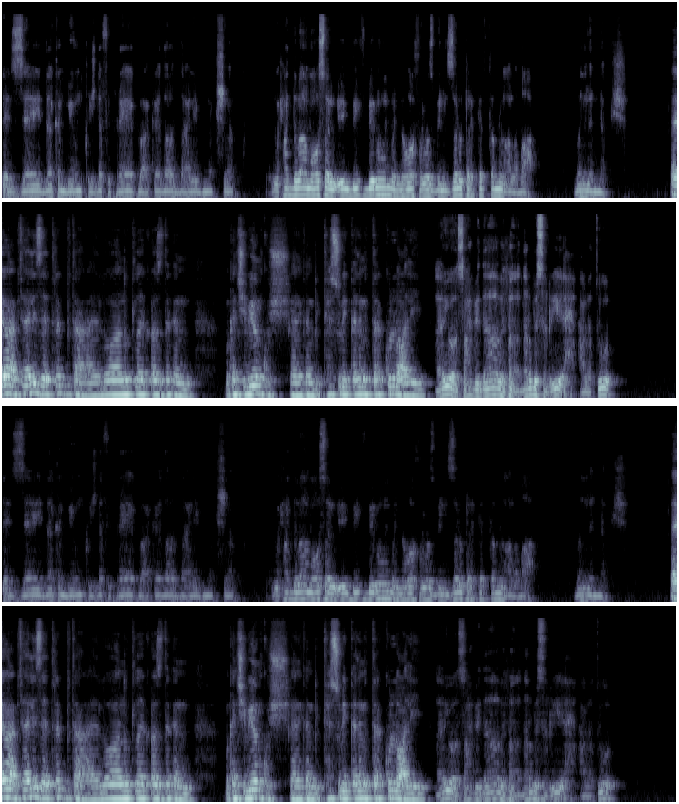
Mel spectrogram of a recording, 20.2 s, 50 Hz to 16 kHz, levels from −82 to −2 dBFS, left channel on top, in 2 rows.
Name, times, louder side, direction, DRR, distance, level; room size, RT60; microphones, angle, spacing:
voice 1, 0.0-3.5 4.0-7.9 8.6-9.3 16.6-19.2, left 7 dB, 90° left, 0.3 m, -32 dB
voice 2, 10.0-12.9 13.5-16.4, equal, 20° right, 0.9 m, -25 dB
2.4 x 2.1 x 2.8 m
head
